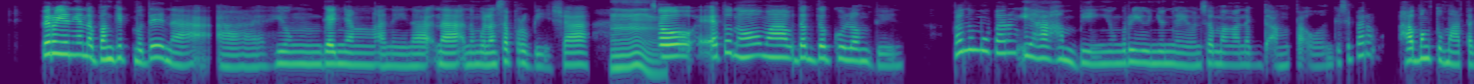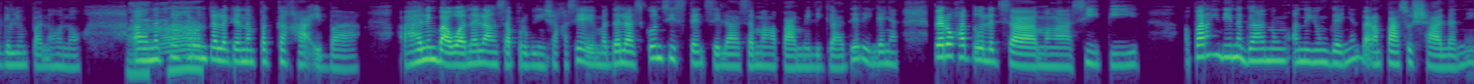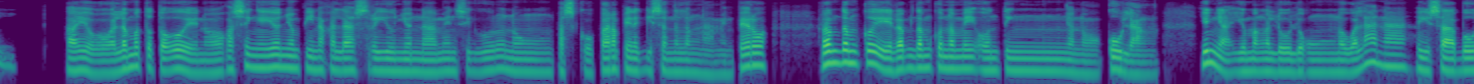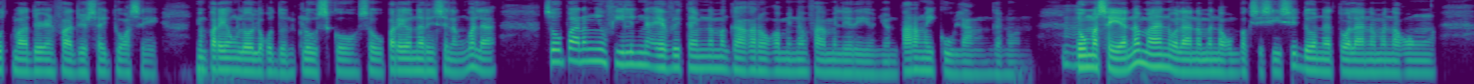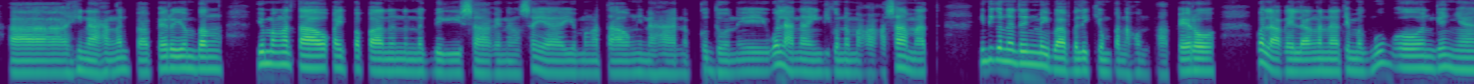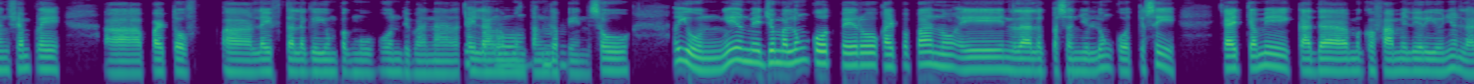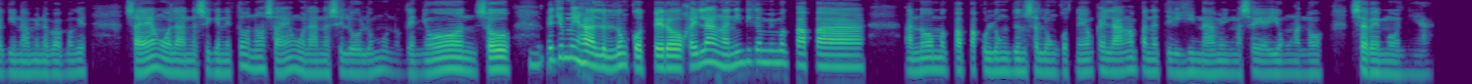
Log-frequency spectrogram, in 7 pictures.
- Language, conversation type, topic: Filipino, podcast, Ano ang pinaka-hindi mo malilimutang pagtitipon ng pamilya o reunion?
- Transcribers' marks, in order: in English: "both mother and father side"; in English: "magmove -on"; unintelligible speech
